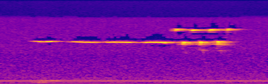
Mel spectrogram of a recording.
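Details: Nightingale singing in woodland: one long, pure, level whistle held for about two seconds, then a quick rattle of repeated doubled notes higher up, over a constant low hum.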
